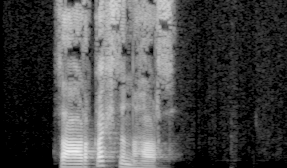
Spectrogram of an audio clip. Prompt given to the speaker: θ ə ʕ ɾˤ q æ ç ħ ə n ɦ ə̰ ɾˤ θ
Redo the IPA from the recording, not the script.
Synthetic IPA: θ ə ʕ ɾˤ q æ ç θ ə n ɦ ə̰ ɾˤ θ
